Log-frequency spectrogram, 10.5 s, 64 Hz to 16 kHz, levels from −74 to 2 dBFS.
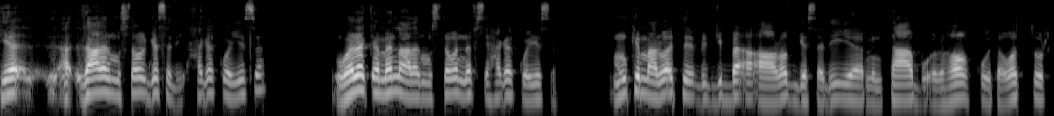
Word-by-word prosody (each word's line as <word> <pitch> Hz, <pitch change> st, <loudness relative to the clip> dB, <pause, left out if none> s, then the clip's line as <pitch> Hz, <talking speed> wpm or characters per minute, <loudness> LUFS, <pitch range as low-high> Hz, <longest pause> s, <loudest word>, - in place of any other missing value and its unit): هي 195 Hz, -, +6 dB, 0.4 s
ل -, -, -4 dB
لا -, -, +8 dB
على 205 Hz, +1 st, +9 dB
المستوى 200 Hz, +1 st, -1 dB
الجسدي 185 Hz, -9 st, -5 dB
حاجة 175 Hz, +2 st, -7 dB
كويسة 185 Hz, +4 st, -5 dB, 0.7 s
ولا 230 Hz, -, +7 dB
كمان 200 Hz, 0 st, +3 dB
على 165 Hz, -3 st, +4 dB
المستوى 160 Hz, +4 st, -3 dB
النفسي 180 Hz, -2 st, -5 dB
حاجة 160 Hz, +3 st, -4 dB
كويسة. 150 Hz, -4 st, -8 dB, 0.6 s
ممكن 190 Hz, +6 st, -1 dB
مع 170 Hz, -3 st, +2 dB
الوقت 190 Hz, +3 st, +1 dB
بتجيب 150 Hz, -4 st, -9 dB
بقى 175 Hz, 0 st, +1 dB
أعراض 135 Hz, +3 st, 0 dB
جسدية 145 Hz, +1 st, -6 dB
من 125 Hz, -2 st, -12 dB
تعب 145 Hz, -3 st, 0 dB
وإرهاق 140 Hz, +5 st, -2 dB
وتوتر 155 Hz, +3 st, -6 dB
165 Hz, 150 wpm, -24 LUFS, 145-190 Hz, 0.7 s, على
